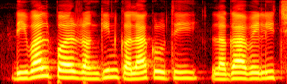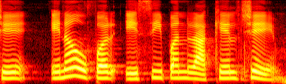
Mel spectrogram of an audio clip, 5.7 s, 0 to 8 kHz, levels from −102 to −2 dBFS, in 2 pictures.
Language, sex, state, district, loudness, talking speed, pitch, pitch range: Gujarati, female, Gujarat, Valsad, -18 LUFS, 125 wpm, 215 Hz, 205-230 Hz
